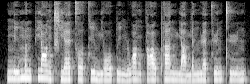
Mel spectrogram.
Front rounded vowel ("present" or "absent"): present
